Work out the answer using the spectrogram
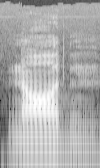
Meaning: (noun) 1. north (direction) 2. north (region); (proper noun) 1. a town in Lower Saxony, Germany 2. a surname
- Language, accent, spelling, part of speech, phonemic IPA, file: German, Germany, Norden, noun / proper noun, /ˈnɔrdən/, De-Norden.ogg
